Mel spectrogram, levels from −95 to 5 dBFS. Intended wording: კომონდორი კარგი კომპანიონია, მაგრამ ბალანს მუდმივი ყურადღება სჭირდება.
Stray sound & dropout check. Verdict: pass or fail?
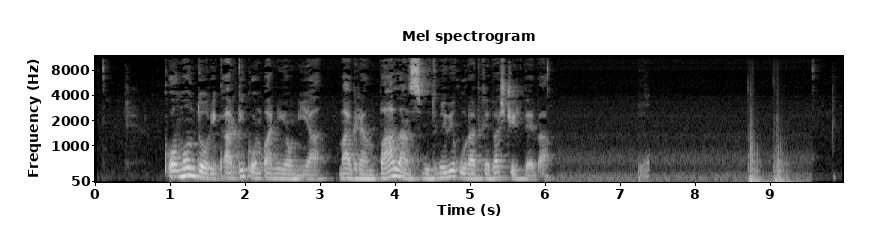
fail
